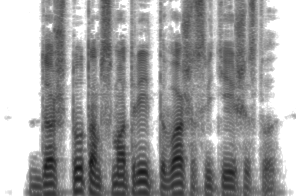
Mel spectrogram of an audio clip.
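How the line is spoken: Grumbling guard. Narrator (Russian): заворчал стражник

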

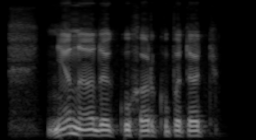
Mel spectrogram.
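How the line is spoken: Dry, curt. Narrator (Russian): сказал сухо

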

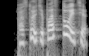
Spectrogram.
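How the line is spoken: Shouted. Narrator (Russian): закричал Жак Абри

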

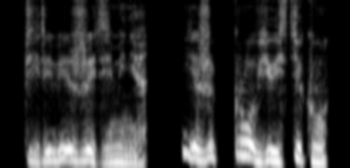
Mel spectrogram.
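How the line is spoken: Hiss through teeth. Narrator (Russian): Сквозь зубы прошипел Штольц

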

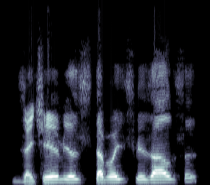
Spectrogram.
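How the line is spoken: Exhausted moaning. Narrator (Russian): стонал Диффенбахий, еле передвигая ноги

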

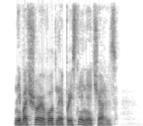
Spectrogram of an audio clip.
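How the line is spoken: Stern tone. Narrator (Russian): строгим тоном произнесла Дженни

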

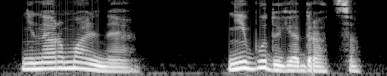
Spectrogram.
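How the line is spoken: Weak thin voice. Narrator (Russian): Ники жидким голосом сказал

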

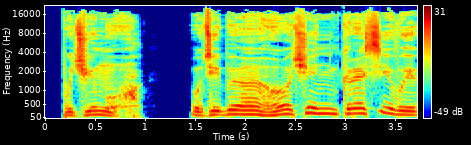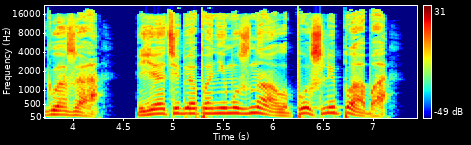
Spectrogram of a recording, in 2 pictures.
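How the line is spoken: Moaning. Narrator (Russian): простонал он

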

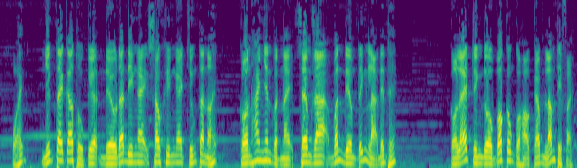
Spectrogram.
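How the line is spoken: Muffled hushed voice. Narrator (Vietnamese): Một gã lấy tay che miệng, nói khẽ

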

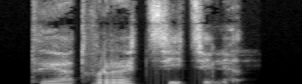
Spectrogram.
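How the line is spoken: Disgusted hiss. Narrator (Russian): прошипела она в ответ

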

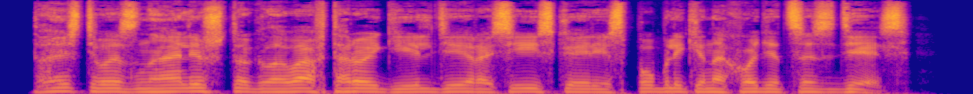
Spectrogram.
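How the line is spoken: Irritated man. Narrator (Russian): раздраженно повторил мужчина

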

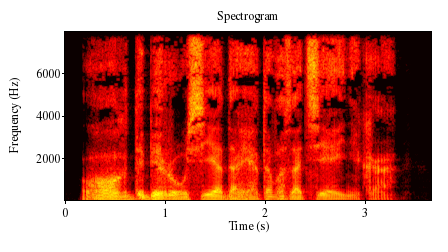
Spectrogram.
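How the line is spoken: Growling. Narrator (Russian): прорычал Хрофт

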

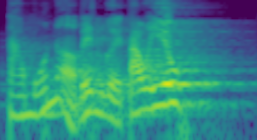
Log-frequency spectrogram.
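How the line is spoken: Shrill voice. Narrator (Vietnamese): nó nói bằng cái giọng the thé

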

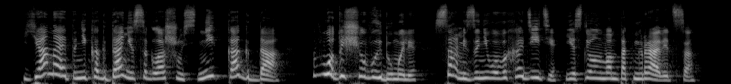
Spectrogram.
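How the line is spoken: Shouting. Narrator (Russian): кричала Ингерид

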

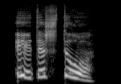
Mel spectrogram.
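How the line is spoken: Startled cry. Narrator (Russian): вскрикнула она

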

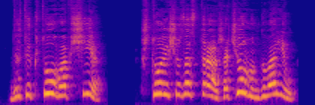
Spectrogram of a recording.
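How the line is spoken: Near-hysterical shout. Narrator (Russian): крикнула Арина, находясь на грани истерики

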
